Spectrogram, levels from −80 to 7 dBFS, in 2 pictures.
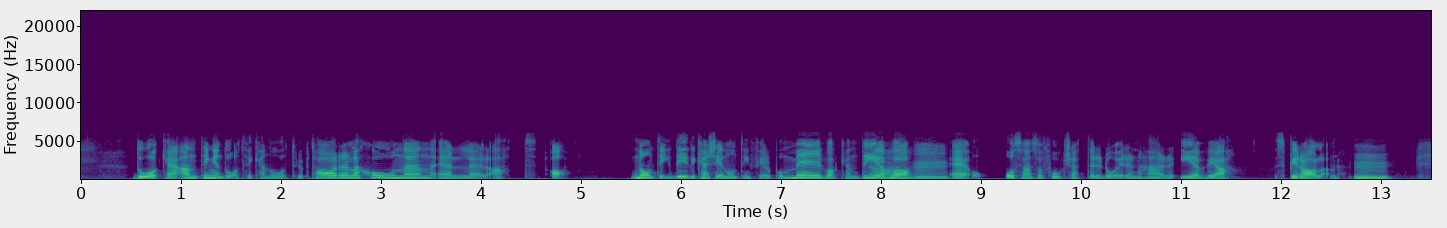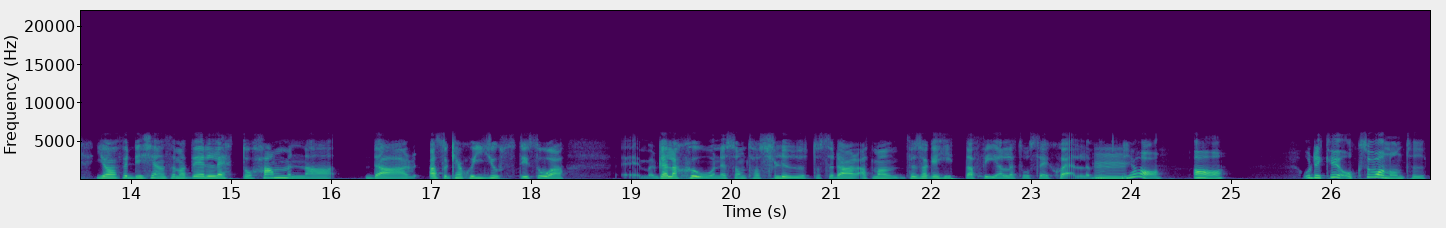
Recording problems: high frequencies cut off; noticeable; nothing above 5.5 kHz

